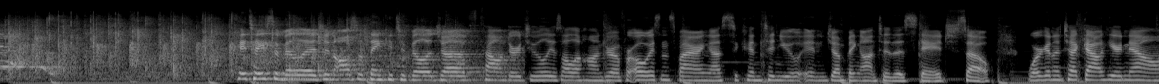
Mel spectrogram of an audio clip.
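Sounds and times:
audience round of applause: 0:00.0 - 0:04.1
speech: 0:02.4 - 0:11.5.

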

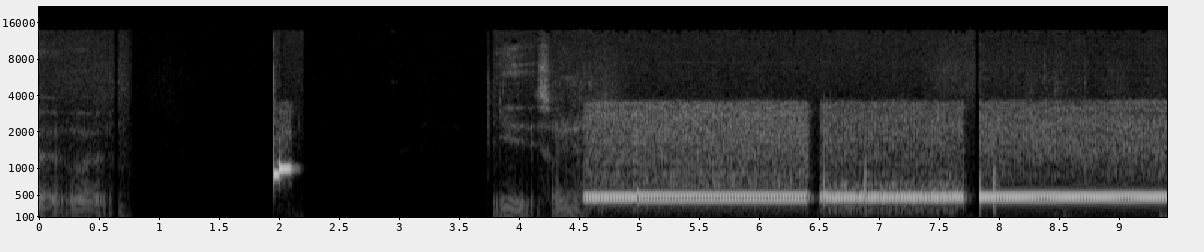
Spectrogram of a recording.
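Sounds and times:
speech: 0:03.8 - 0:04.8
telephone ringing tone on an outgoing call: 0:04.6 - 0:09.3.

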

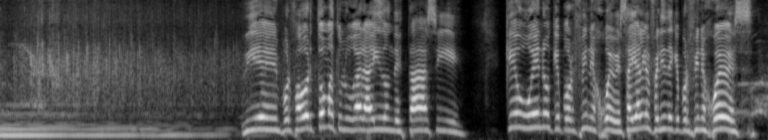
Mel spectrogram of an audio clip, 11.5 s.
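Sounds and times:
audience applauding: 0:00.0 - 0:05.4
speech: 0:03.7 - 0:07.0, 0:07.6 - 0:11.5.

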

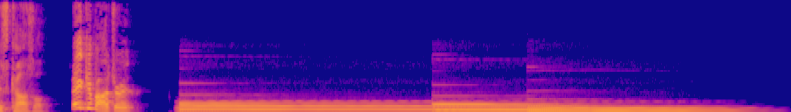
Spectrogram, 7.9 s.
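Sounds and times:
speech: 0:00.0 - 0:02.0
music: 0:01.8 - 0:07.9.

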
